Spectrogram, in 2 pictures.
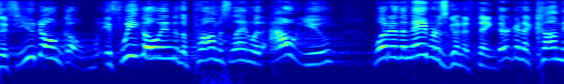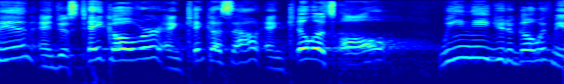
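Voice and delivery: high, loud, frantic pleading; anxious high-pitched plea; panicked Moses. Acted.

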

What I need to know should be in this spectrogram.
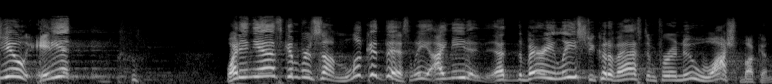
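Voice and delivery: high, exasperated nagging wife; fed-up wife voiced high and shrill-pitched; scolding wife. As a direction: berate him for missing his chance.

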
